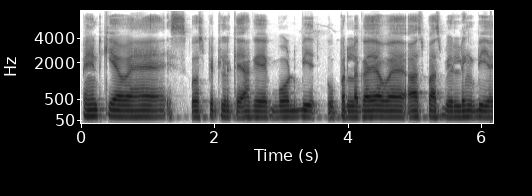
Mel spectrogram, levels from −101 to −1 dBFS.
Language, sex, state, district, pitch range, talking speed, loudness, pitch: Hindi, male, Rajasthan, Bikaner, 110-115 Hz, 195 wpm, -16 LUFS, 115 Hz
